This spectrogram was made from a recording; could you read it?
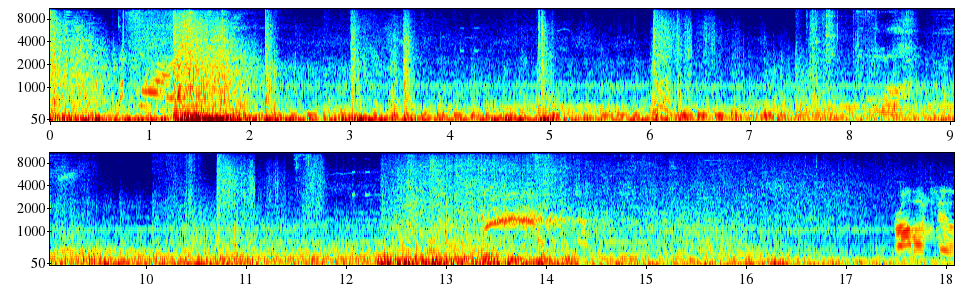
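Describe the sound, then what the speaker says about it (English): Oil truck blowing up on a bridge in the video game Batman: Arkham Origins, a deep booming blast near the start followed by rumbling, crackling debris and further thuds, with game voices talking over the sustained roar. "Source of explosion was an oil truck on the bridge surface."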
